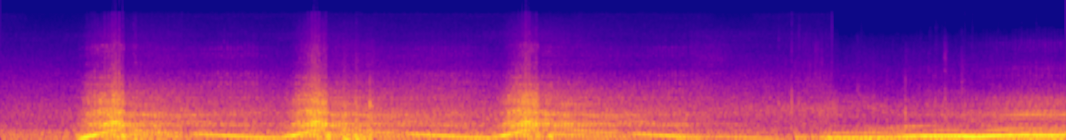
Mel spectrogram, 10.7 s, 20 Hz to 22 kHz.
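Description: Range Rover P615 SV's twin-turbo V8 through a QuickSilver valved sport exhaust with the valves open. It is revved three times about two seconds apart, each rev rising sharply and falling away. Near the end it pulls away under load, the engine note climbing steadily.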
